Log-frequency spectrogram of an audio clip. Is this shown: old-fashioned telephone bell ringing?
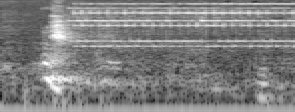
yes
